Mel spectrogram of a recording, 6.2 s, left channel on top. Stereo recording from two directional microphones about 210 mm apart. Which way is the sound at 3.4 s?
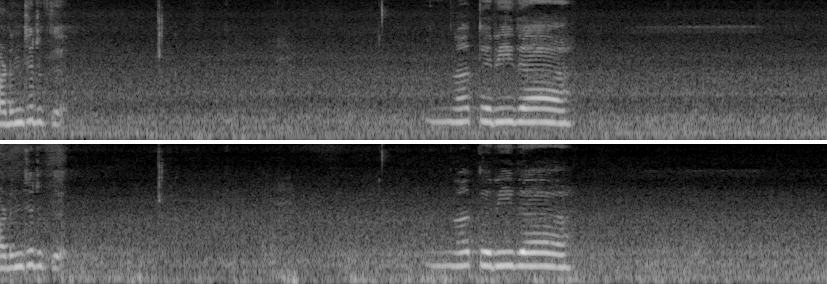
30° left (ahead or behind).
